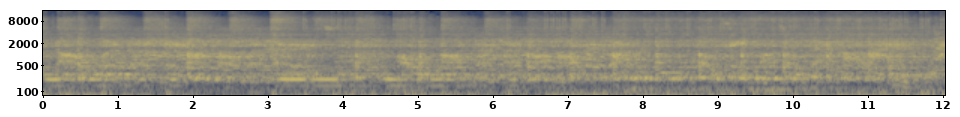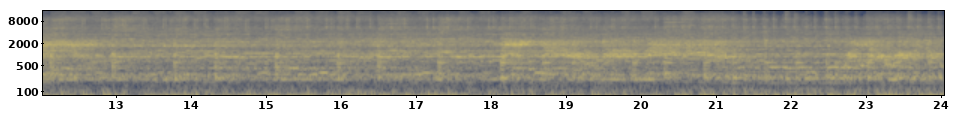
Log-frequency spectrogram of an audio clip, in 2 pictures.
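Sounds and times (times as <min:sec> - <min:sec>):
distorted electric guitars: 0:00.0 - 0:24.0
drum kit: 0:00.0 - 0:24.0.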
